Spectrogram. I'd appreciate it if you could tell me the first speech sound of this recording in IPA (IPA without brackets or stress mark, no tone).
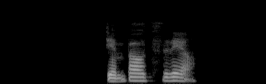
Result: t͡ɕ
